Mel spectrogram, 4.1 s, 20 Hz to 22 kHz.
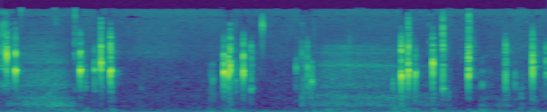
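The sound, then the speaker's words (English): A sheet of stickers being handled makes crisp, sharp taps and clicks. They come in irregular clusters separated by quiet gaps, with no talk. “and that is the sheet of stickers that I used in the 300 triggers video I shot a few weeks ago.”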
